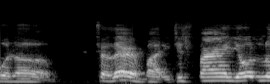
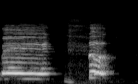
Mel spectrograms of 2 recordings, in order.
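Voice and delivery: worked-up, excited, raised, pitched-up outburst; 8 semitones higher than usual. Retelling how a man pitching to him got excited: retelling an excited raised voice. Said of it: "kind of excited and raise his voice like".

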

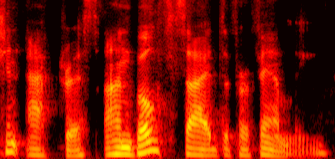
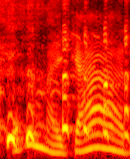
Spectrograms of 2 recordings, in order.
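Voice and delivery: mock Midwestern Michigan accent, higher pitch; 8 semitones higher than usual. Imitating the mom character from a movie: imitating the mom's Midwestern accent. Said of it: "her accent is so".

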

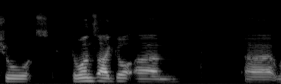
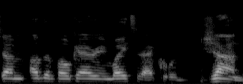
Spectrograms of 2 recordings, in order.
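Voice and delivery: usual speaking voice

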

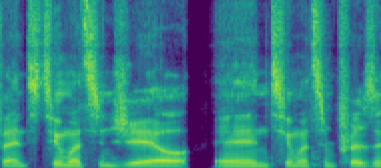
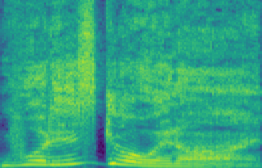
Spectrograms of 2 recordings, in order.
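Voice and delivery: put-on scream, higher; 14 semitones higher, 3 dB louder than usual. Retelling how an inmate in line stopped and screamed at a kid: imitating an inmate screaming. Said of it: "just stopped and screamed".

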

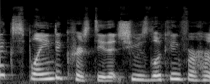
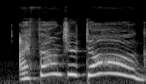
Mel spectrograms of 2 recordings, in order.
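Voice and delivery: shrill, delighted, drawn-out excited shout; 13 semitones higher than usual. Reading a character running back to a lady in a store, excited shout. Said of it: "Christy shouted with excitement".

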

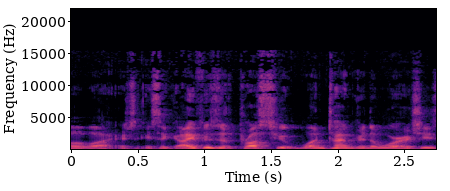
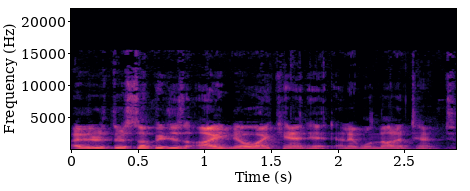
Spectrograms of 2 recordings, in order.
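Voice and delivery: ordinary delivery

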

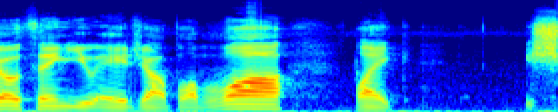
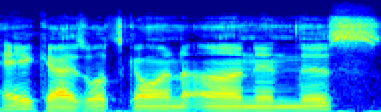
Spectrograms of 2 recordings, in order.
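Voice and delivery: put-on deadpan delivery, quieter; 9 dB quieter than usual. Retelling how Heywo walks in and greets everyone, imitating Heywo's deadpan. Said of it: "And just like deadpans".

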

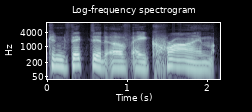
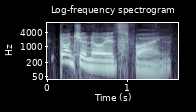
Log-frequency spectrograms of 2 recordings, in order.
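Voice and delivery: Canadian accent sliding into an Irish accent; 2 semitones lower than usual. Joking about Canadians, the speaker imitates them in a Canadian impression sounding Irish. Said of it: "That sounded Irish for a second".

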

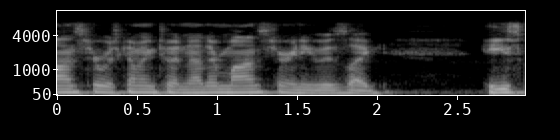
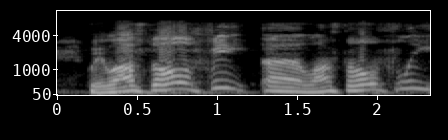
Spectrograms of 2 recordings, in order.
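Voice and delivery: put-on joking tone, much higher; 8 semitones higher than usual. Speaker quotes a movie line the way he said it, in a mock joking tone. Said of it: "in his joking tone".

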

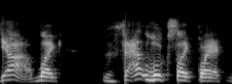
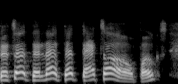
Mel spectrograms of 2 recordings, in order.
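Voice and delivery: stuttering, stammering cartoon character voice; 3 semitones higher than usual. Ending a joke with a cartoon sign-off: Porky Pig voice. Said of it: "I sound like Porky Pig there".

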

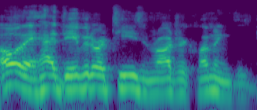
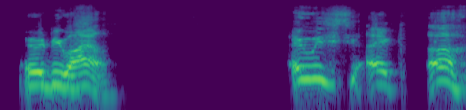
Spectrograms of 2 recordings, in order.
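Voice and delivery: talking through a yawn, pitched up; 6 semitones higher, 3 dB louder than usual. Speaker chatting with a co-host about baseball broadcasts, yawning while speaking. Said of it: "sorry, I'm yawning".

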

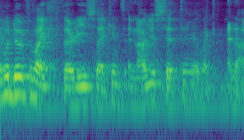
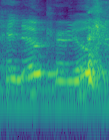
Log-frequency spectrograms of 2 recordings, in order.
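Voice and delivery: silly little dumb voice, pitched way up. Showing the voice the group all puts on with each other, little dumb voice. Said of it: "We all kind of have this like little dumb voice".

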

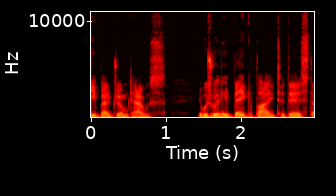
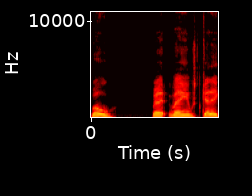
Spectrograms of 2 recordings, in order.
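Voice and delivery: acted out, loud, pitched-up hollering shout; 6 semitones higher, 5 dB louder than usual. Recalling his dad calling him in from the park at night, imitating dad shouting. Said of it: "me dad would be shouting".

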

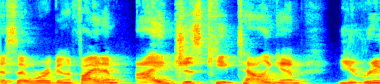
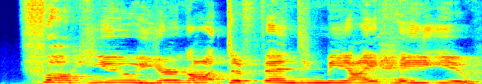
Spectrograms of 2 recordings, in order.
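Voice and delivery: mock, shrill, very high angry shout; 9 semitones higher than usual. Retelling how a drunk girl answered her older brother: imitating someone yelling. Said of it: "she yells back at him".

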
